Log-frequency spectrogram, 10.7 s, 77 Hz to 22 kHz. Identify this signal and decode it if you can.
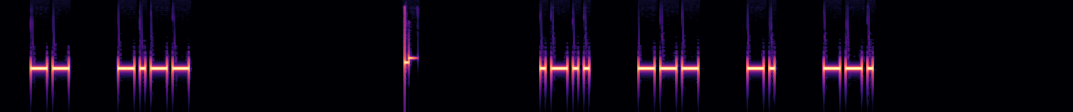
Morse code, heard as a keyed tone, about 22 wpm, spaced as for 13 wpm, 690 Hz. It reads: MY LONG
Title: 3x Character Spacing - Top 200 Words - 22wpm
